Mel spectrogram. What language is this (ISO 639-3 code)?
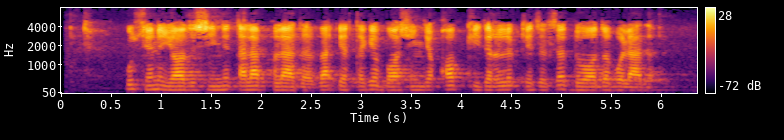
uzb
